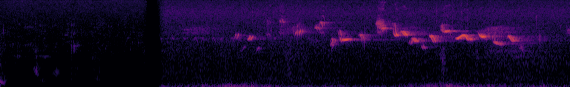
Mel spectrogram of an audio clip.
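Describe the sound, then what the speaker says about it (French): Small birds chirp and twitter in quick, high bursts outdoors at a dried-up waterfall, over a low, steady rumble of wind or ambient noise, after a short, quiet opening. "On entend les petits oiseaux. C'est agréable."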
